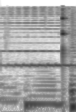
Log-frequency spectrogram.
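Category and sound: household object, glasses clinking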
